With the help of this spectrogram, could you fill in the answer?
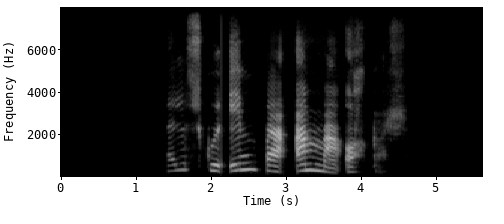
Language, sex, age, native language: Icelandic, female, 9, Icelandic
